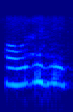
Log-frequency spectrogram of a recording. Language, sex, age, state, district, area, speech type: Odia, female, 45-60, Odisha, Angul, rural, conversation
